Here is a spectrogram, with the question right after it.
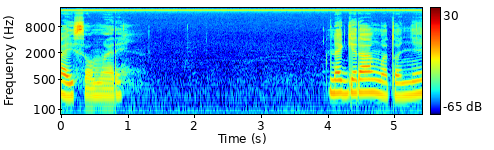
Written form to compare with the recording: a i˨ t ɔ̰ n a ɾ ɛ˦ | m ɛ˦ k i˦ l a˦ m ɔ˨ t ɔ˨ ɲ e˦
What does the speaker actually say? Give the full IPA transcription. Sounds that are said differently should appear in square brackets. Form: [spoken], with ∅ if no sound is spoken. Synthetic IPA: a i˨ [s] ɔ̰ [m] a ɾ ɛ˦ | [n] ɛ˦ [ɡ] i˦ [ɾ] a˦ [ŋ] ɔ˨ t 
